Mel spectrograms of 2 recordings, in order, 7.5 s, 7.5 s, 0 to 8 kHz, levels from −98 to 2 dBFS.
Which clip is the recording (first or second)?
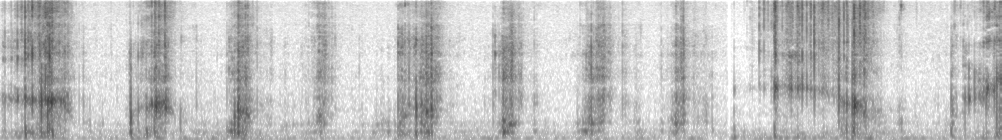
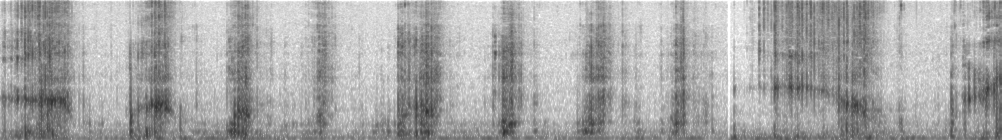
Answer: second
